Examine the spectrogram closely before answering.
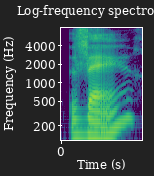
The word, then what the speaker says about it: vers: Final S not pronounced. Tourner vers.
